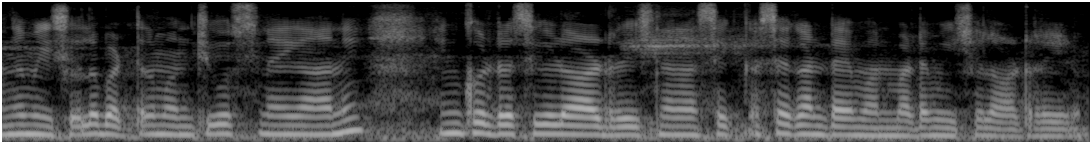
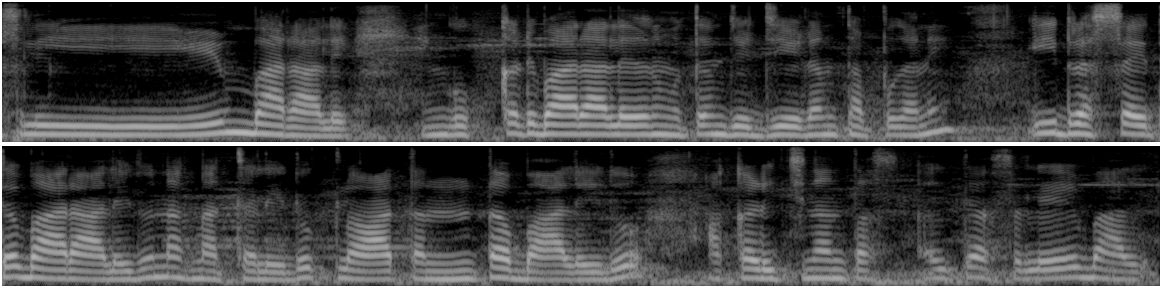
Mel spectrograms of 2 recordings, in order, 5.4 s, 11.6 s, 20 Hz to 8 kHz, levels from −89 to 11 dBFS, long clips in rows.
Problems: none marked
